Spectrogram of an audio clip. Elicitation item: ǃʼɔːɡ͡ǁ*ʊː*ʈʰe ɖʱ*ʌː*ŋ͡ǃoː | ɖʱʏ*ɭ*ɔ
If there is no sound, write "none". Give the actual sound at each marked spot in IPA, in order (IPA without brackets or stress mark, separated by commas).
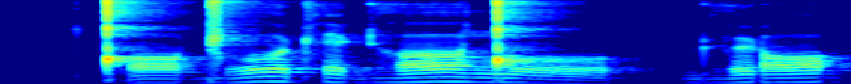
ʊː, ʌː, ɽ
